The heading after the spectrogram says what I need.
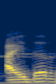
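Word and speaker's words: either: बाय द वे कैसे पता चल गया मुझे कि ये आइदर या इधर भी प्रोनाउंसिएशन प्लूरल फॉर्म है।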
